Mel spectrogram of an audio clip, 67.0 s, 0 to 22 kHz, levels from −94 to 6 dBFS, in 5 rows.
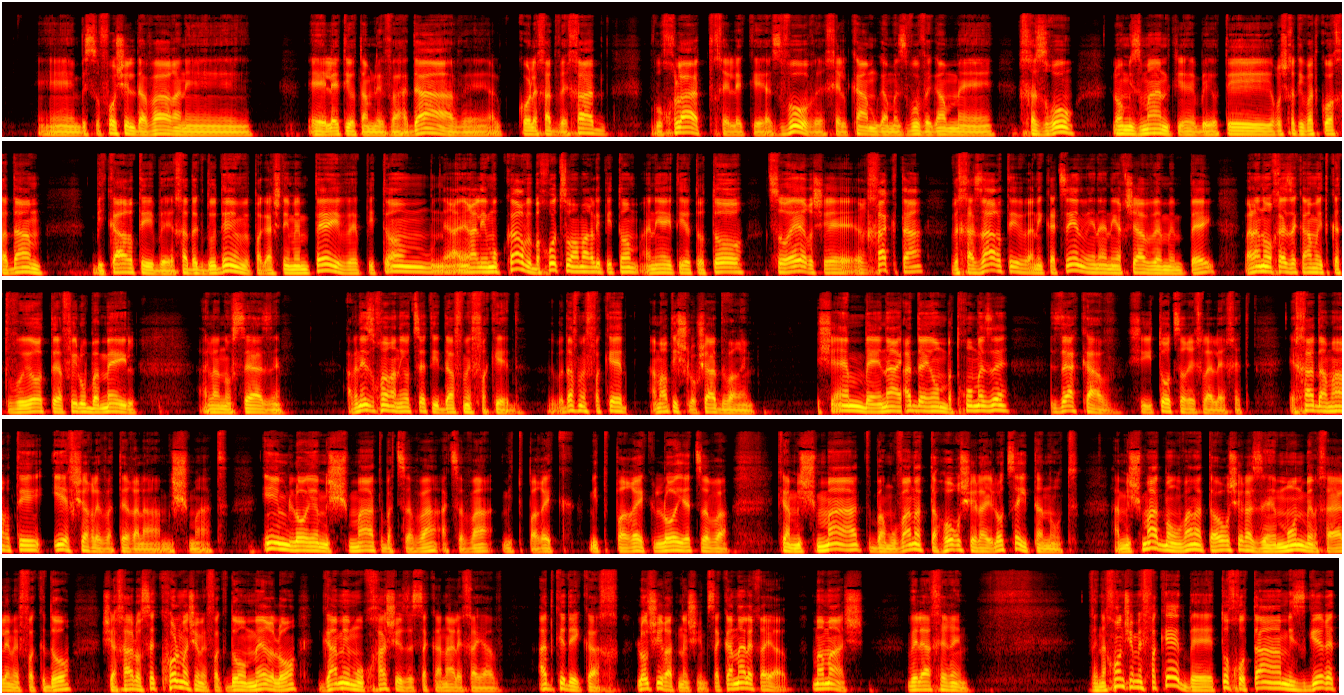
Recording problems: none

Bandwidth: 15 kHz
